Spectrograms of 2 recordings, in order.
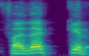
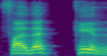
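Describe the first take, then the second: No difference in how they are said.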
